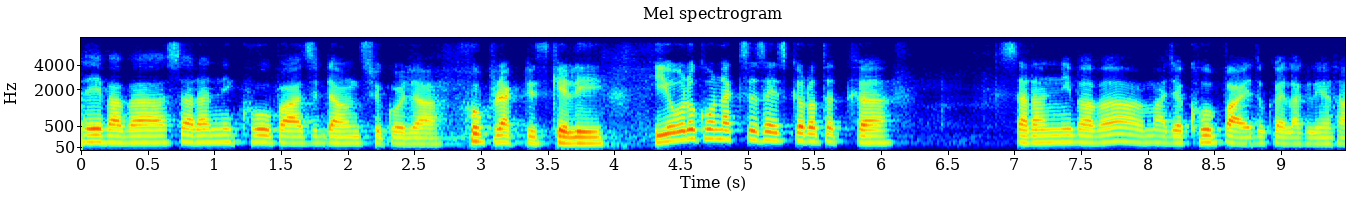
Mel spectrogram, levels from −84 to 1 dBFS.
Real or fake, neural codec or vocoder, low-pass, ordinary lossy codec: fake; codec, 24 kHz, 0.5 kbps, DualCodec; 7.2 kHz; none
